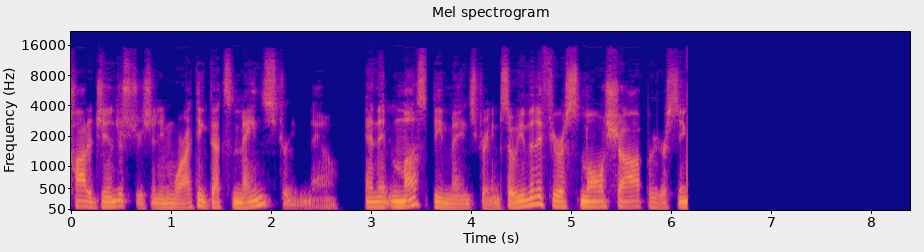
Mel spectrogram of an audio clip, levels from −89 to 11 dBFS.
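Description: At 6.16 s the speech cuts off abruptly into an audio dropout to silence that runs to the end of the clip, about 2.2 s. The input was likely lost while silence kept being written. Unlike a fade or noise gate, there is no tail and no room tone, just dead silence.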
